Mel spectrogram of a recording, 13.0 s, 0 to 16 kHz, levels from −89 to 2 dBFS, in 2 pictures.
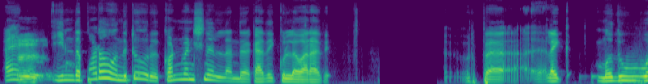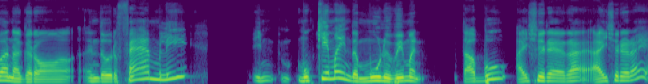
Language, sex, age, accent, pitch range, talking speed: Tamil, male, 30-49, native, 120-180 Hz, 115 wpm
